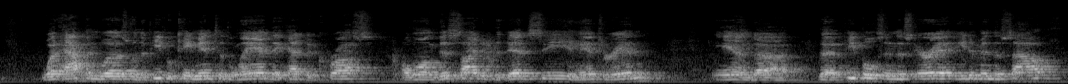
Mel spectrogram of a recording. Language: English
